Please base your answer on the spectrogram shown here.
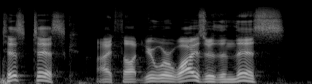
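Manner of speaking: lofty disembodied narrator voice. Reading a game's text aloud on stream as an unseen voice, bellowing. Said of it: "An unseen voice bellows".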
